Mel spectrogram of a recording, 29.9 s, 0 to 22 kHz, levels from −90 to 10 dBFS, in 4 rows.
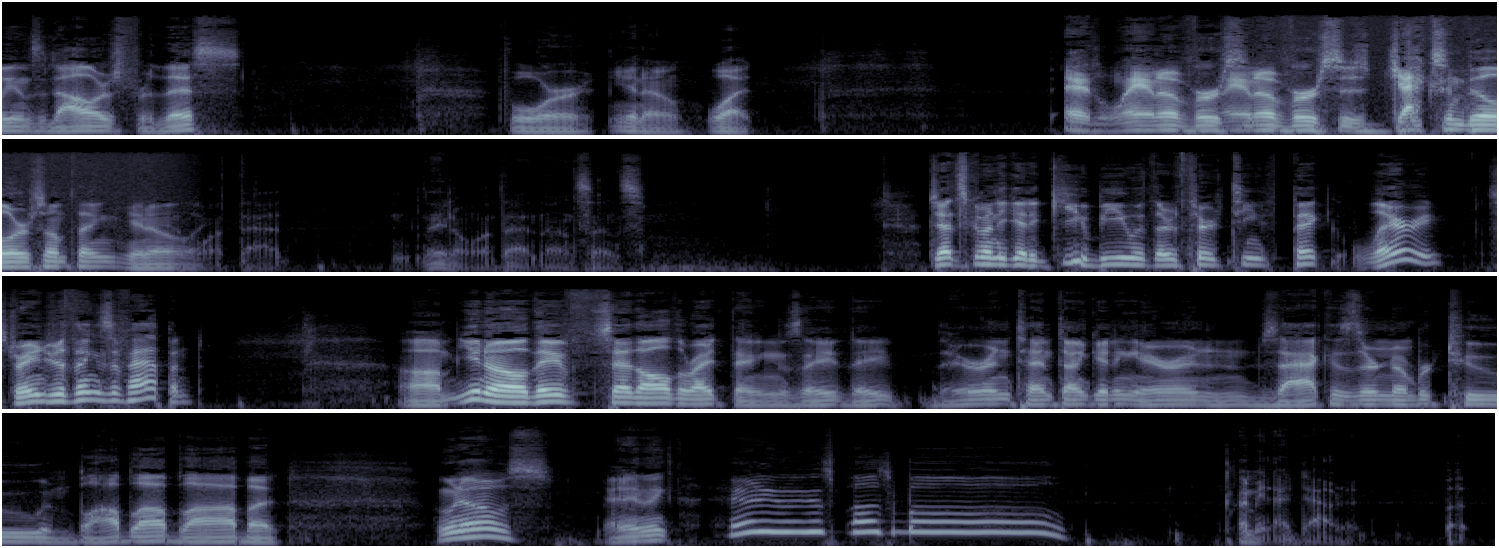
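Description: From 6.05 to 8.53 s, digital radio blending to analogue cross-fades over 0.32 s to FM, bringing faint hiss and a level shift of about 2 dB rather than a dropout's silence.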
